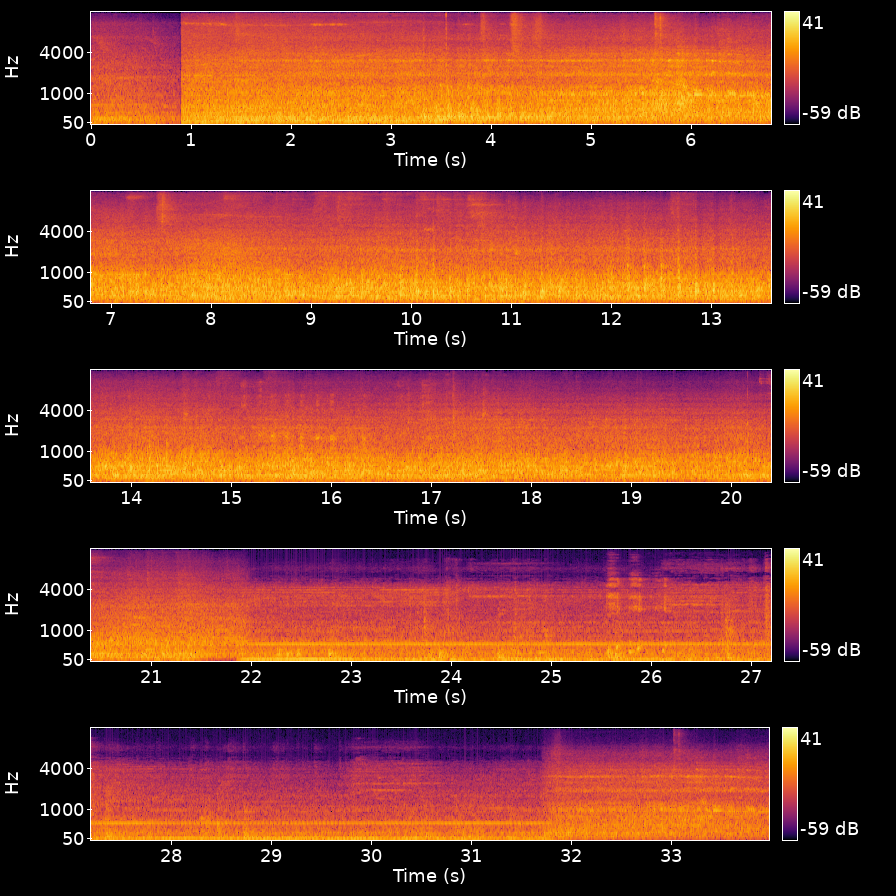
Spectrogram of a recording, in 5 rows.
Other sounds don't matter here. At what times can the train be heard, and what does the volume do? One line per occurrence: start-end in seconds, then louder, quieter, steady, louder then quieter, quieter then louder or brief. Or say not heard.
0.0-33.9 quieter.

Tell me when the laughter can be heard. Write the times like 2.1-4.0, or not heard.
5.5-6.1, 15.1-17.1, 25.6-26.2.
